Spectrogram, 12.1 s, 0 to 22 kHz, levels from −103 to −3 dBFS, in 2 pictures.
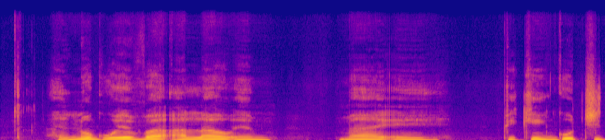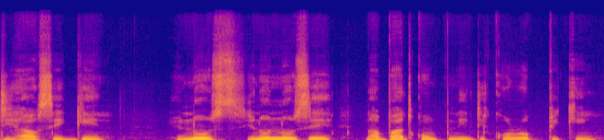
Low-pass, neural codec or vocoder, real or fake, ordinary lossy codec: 19.8 kHz; vocoder, 44.1 kHz, 128 mel bands, Pupu-Vocoder; fake; none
